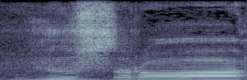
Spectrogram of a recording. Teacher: وقف میں دو زبر کو الف سے بدل دیتے ہیں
